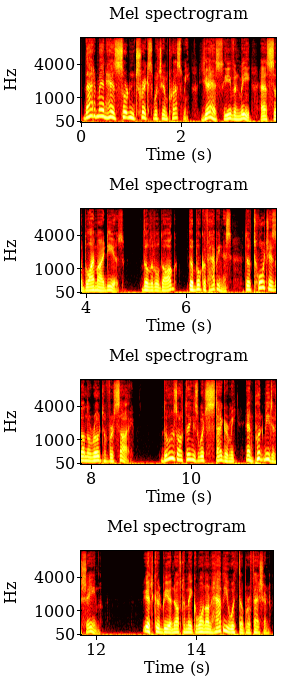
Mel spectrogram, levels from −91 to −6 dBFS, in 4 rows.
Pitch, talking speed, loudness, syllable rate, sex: 145 Hz, 185 wpm, -18 LUFS, 5.7 syllables/s, male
